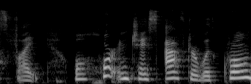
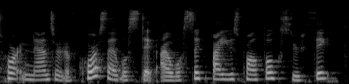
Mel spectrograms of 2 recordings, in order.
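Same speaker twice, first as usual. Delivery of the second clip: plain reading voice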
